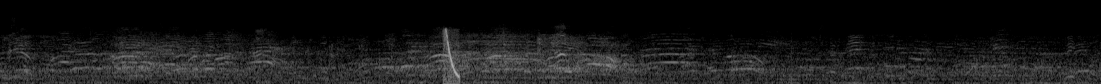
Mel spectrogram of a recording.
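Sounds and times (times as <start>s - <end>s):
electronic chirp sweeping downward: 4.4s - 4.7s.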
